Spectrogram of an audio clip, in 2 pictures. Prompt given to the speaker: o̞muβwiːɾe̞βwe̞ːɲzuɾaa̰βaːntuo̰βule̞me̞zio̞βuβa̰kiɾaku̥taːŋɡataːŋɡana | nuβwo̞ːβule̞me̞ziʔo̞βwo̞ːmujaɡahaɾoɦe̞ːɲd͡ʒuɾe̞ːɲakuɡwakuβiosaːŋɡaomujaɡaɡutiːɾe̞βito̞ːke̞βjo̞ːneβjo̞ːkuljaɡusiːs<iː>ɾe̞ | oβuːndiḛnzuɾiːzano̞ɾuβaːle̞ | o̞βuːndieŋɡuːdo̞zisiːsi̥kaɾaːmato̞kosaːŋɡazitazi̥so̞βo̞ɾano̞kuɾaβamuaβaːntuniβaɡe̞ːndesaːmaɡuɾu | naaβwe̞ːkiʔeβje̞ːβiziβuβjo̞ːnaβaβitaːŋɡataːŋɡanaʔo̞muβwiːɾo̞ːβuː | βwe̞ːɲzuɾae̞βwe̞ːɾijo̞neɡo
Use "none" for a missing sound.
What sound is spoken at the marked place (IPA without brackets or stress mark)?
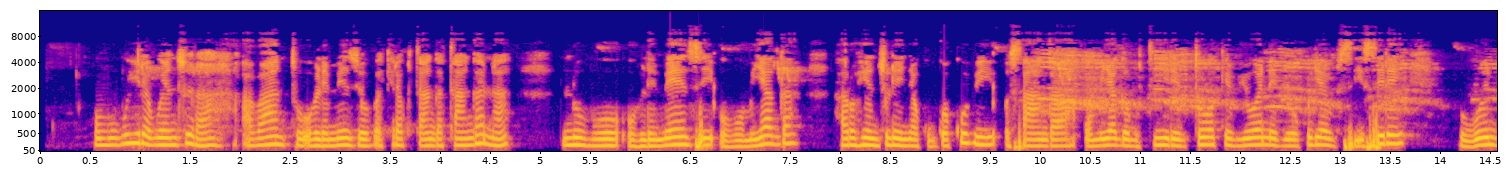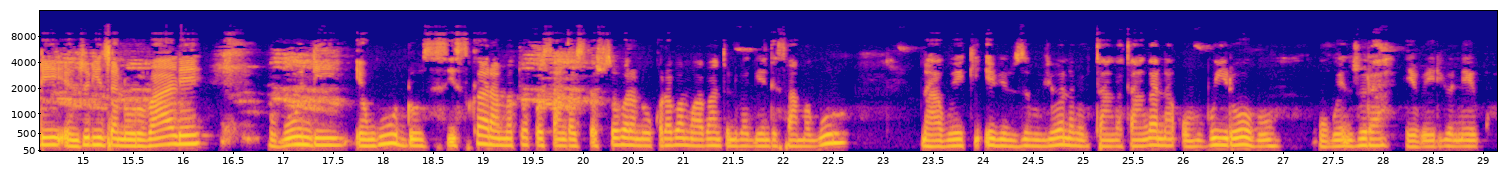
i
